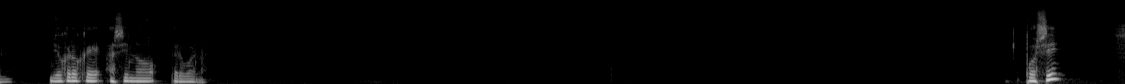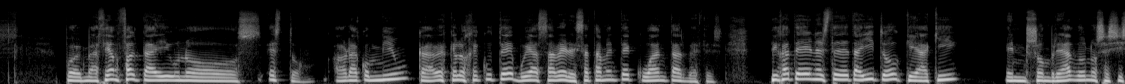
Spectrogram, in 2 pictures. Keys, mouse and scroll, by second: 0.3-2.1 typing, 2.7 Delete, 2.9 Escape, 3.2-4.5 typing, 4.6 ctrl+p, 5.4 ctrl+p, 5.9 ctrl+p, 6.4 Return, 7.2 ctrl+p, 7.5 ctrl+p, 8.0 ctrl+p, 8.5 ctrl+p, 9.2 Return, 14.3-14.7 typing, 15.0 Return.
